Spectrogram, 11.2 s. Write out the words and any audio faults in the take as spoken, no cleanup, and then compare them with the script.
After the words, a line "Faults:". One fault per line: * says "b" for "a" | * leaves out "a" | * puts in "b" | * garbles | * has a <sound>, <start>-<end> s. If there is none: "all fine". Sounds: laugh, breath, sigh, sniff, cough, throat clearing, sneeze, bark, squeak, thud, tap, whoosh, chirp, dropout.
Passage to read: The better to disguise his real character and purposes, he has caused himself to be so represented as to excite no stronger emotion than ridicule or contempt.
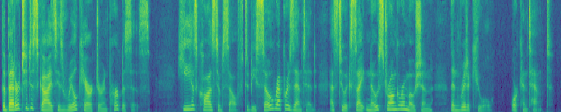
The better to disguise his real character and purposes, he has caused himself to be so represented as to excite no stronger emotion than ridicule or contempt.
Faults:
all fine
